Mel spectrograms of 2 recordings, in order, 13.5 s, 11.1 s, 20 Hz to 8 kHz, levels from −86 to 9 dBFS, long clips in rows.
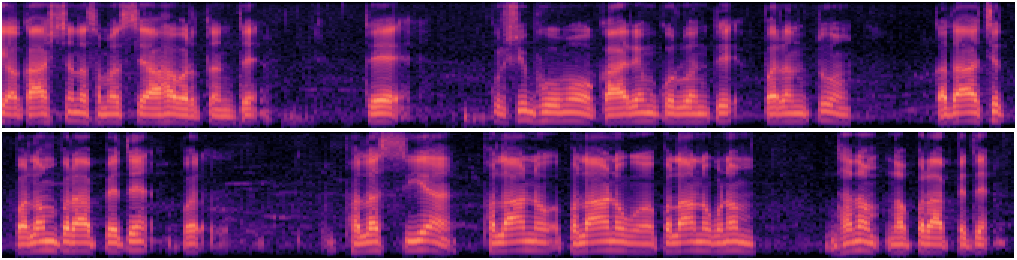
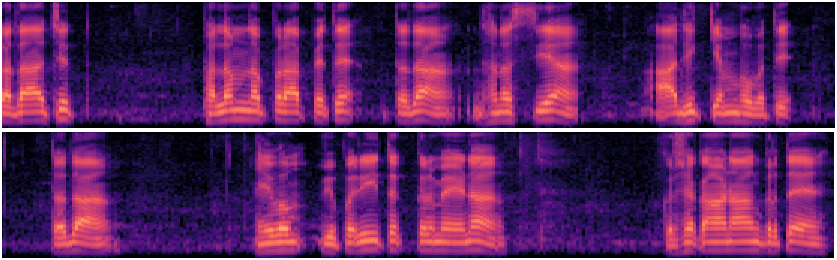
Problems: constant background noise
